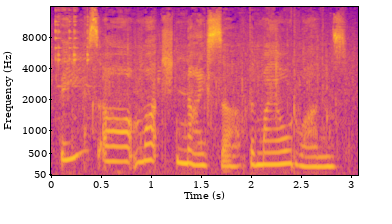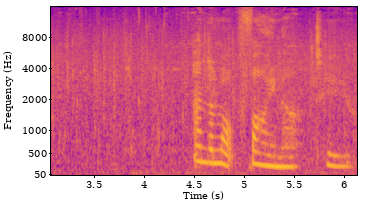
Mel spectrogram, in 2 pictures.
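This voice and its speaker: A woman playing a young, charming female Victorian vampire in a softly spoken ASMR roleplay, gentle and caring, with formal old-fashioned phrasing. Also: high-pitched, takes it slowly. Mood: warm, lightly amused. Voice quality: soft, gentle. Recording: steady rain noise behind the voice. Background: rain ambience.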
